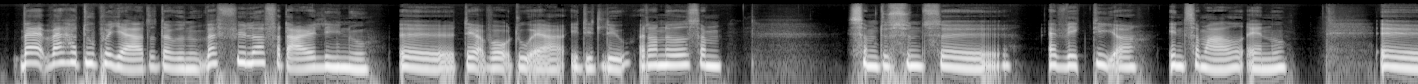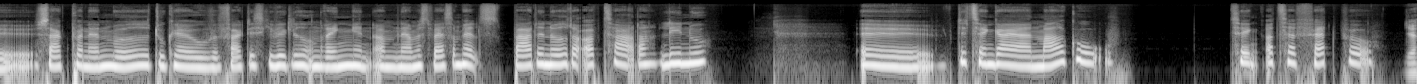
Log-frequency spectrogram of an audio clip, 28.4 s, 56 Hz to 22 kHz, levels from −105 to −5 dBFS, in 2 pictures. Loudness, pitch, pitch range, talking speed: -19 LUFS, 205 Hz, 190-230 Hz, 165 wpm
